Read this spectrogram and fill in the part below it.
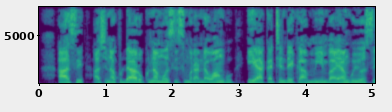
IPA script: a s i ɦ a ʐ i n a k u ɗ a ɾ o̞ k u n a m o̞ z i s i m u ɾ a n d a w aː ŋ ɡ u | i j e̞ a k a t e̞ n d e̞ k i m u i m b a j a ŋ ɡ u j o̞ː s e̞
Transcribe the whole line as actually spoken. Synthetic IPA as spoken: a s i ɦ a ʐ i n a k u ɗ a ɾ o̞ k u n a m o̞ z i s i m u ɾ a n d a w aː ŋ ɡ u | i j e̞ a k a t e̞ n d e̞ k a m u i m b a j a ŋ ɡ u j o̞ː s e̞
